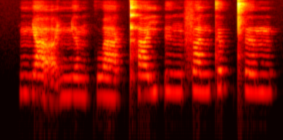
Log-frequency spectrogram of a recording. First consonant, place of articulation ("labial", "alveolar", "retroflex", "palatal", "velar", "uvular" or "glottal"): palatal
